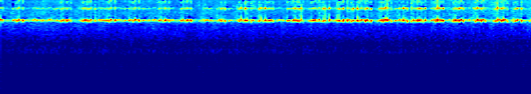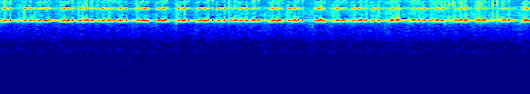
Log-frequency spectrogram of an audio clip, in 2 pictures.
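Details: Continuous shrill chirring of grasshoppers in a flowering meadow, a high steady tone broken into quick regular pulses, with a weaker higher band and a light natural background hiss.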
